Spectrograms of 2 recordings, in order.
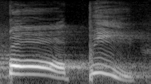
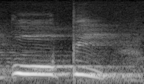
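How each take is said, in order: First: The first vowel is an 'o' sound. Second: The first vowel is an 'u' sound. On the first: It is how the word is written. "udah jelas ditulisnya kopi" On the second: It is a regional dialect reading. "masih ada yang bacanya kupi"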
